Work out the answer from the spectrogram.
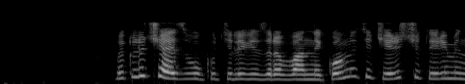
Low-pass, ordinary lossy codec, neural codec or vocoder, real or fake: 7.2 kHz; MP3, 48 kbps; none; real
